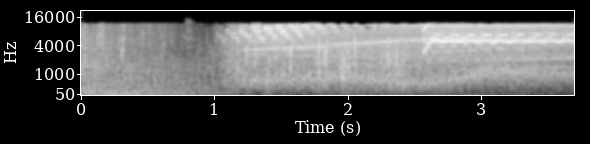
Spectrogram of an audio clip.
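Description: A magical blast bursts with a bright whoosh.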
